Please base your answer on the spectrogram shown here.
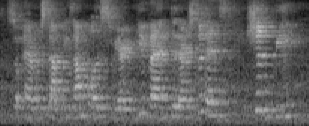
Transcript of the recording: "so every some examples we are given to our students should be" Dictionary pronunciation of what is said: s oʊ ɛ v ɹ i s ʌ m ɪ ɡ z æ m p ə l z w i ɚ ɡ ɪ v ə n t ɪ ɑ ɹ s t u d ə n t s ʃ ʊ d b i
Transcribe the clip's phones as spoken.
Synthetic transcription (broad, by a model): s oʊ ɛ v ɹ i s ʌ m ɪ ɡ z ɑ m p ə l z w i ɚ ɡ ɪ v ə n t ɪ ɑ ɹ s t u d ə n t s ʃ ʊ d b i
